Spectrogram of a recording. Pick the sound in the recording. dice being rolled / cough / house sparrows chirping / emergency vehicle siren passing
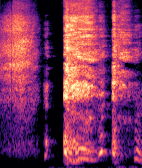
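cough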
